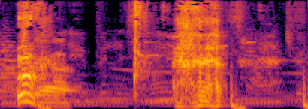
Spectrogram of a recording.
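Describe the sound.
A person imitates a dog growling with three short, gruff vocal bursts, rising and falling in pitch, fairly loud with brief pauses between them.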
